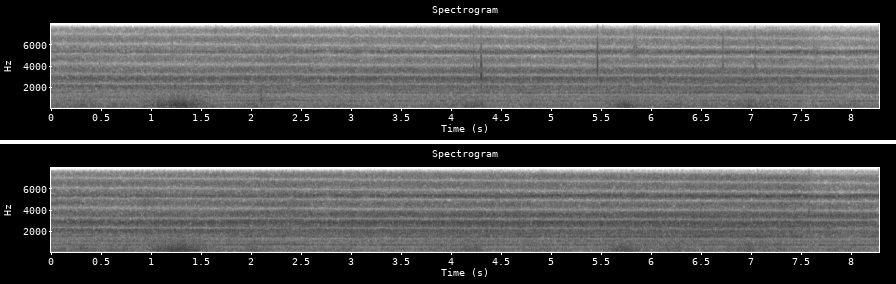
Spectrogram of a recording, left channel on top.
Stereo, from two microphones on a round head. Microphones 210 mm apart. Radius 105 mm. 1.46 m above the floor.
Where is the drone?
20° right (ahead or behind); by 8.3 s 25° right (ahead or behind).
